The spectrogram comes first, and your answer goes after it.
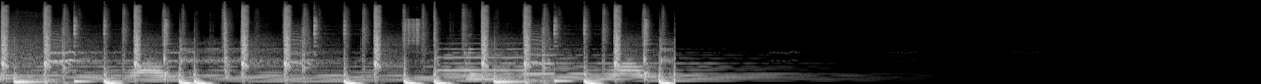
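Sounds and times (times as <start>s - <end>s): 
music at 100 bpm in E major: 0.0s - 9.2s.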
